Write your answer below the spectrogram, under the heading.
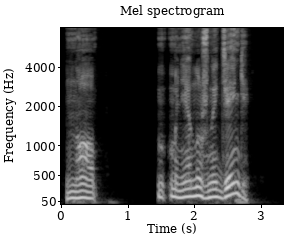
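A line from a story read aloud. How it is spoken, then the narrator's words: Mumbled. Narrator (Russian): промямлил я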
